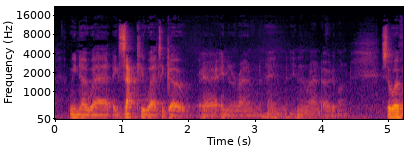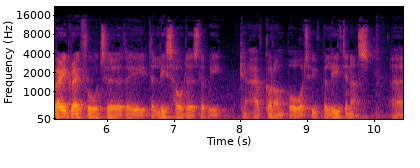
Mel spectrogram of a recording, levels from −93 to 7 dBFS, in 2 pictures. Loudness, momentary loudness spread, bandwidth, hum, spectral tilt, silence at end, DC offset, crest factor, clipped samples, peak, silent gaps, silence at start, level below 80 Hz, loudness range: -23 LUFS; 18 LU; 15 kHz; none; -5 dB/octave; 0 s; under 0.1%; 22 dB; under 0.1%; -2 dBFS; none; 0.25 s; -52 dBFS; 11 LU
